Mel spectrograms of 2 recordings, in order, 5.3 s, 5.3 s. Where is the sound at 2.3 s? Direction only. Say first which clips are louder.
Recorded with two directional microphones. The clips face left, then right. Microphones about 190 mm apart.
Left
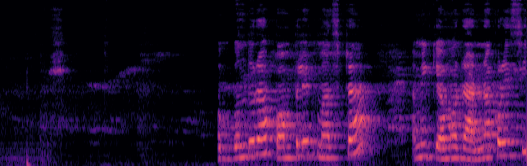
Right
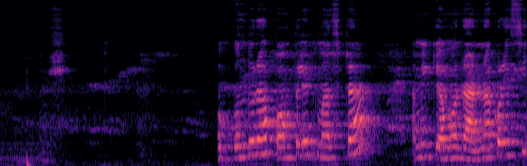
Left 1 dB; 30° left (ahead or behind).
